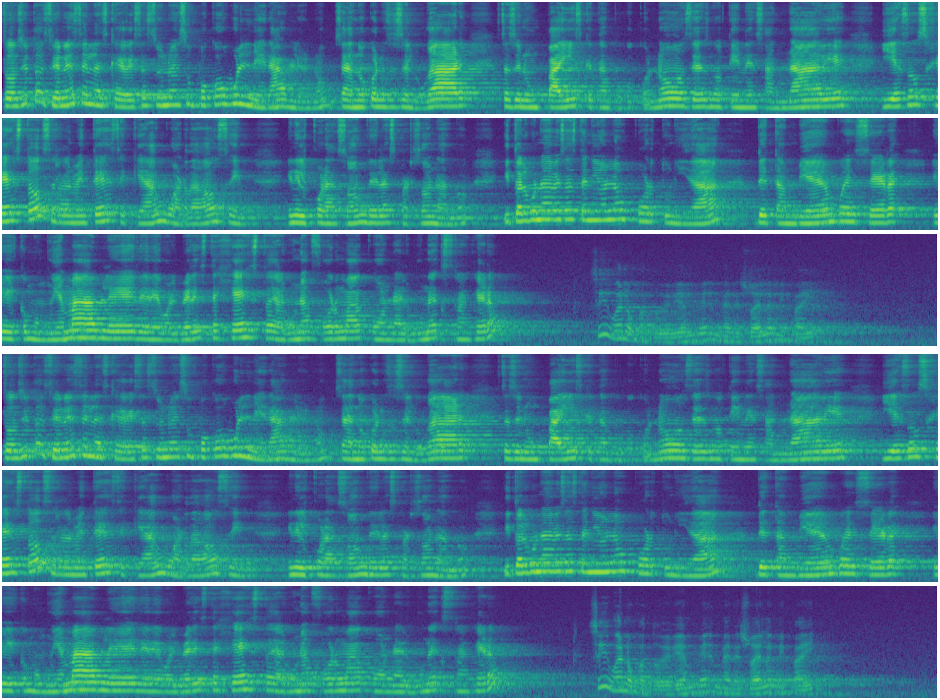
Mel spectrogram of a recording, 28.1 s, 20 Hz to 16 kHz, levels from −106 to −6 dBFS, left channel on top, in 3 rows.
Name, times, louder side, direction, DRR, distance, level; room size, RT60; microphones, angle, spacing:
voice 1, 0.0-23.7, left 2 dB, 25° left, 5 dB, 0.8 m, -29 dB
voice 2, 24.6-26.8, right 2 dB, 75° right, 4 dB, 1.5 m, -40 dB
13.0 x 9.9 x 9.9 m, 2.3 s
head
